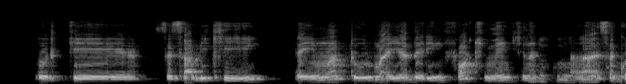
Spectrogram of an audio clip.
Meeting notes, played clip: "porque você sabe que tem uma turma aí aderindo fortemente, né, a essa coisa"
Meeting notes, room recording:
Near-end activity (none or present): present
